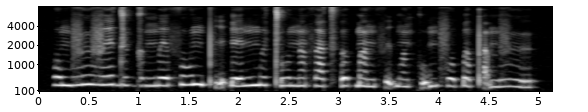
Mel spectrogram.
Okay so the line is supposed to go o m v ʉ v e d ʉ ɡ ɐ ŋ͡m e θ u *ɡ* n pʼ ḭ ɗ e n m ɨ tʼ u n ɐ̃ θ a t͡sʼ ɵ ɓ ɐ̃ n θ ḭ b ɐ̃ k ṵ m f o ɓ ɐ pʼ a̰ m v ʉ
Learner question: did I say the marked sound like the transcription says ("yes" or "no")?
no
